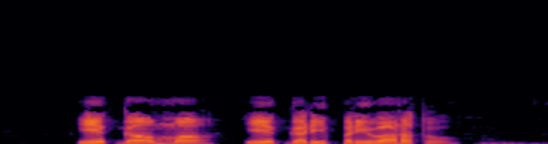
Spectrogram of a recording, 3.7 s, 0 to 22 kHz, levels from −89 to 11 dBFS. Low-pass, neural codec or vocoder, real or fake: 7.2 kHz; none; real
